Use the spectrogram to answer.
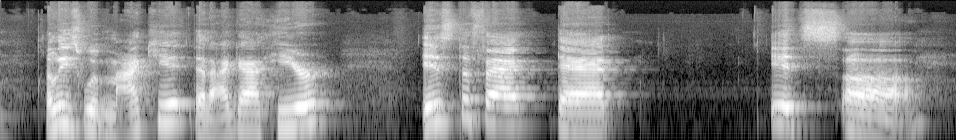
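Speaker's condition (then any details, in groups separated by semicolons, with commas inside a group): No condition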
